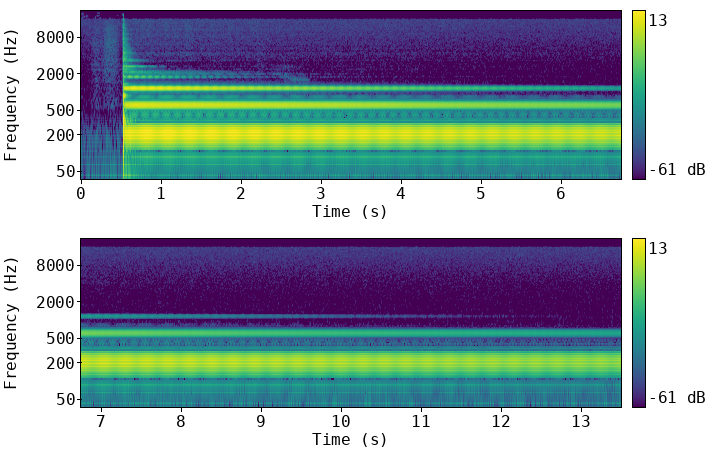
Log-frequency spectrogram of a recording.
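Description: A meditation bell is struck once during a guided Christian meditation and rings out alone, its low, steady tone slowly fading over many seconds with a gentle, pulsing waver. No one speaks.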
